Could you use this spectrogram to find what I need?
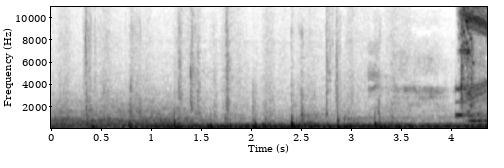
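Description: Footsteps patter on a hard floor.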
